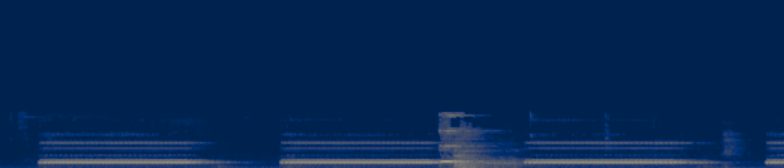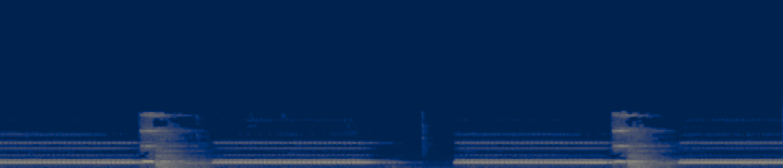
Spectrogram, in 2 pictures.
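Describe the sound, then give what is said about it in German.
A telephone rings repeatedly in a house whose occupants are out, each ring a long, steady electronic tone, with a sharp clattering click recurring after every few rings. “Simon at Imogen's house. They are both out. The answer machine.”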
